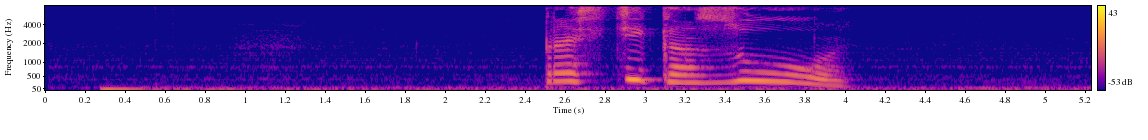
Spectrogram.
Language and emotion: Russian, angry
